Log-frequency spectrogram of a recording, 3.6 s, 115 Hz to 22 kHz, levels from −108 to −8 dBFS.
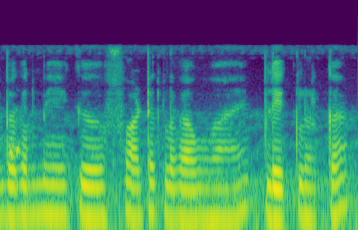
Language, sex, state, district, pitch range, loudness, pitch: Hindi, male, Uttar Pradesh, Lalitpur, 150-160 Hz, -18 LUFS, 155 Hz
